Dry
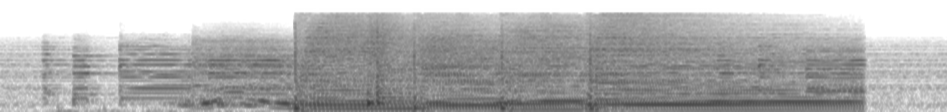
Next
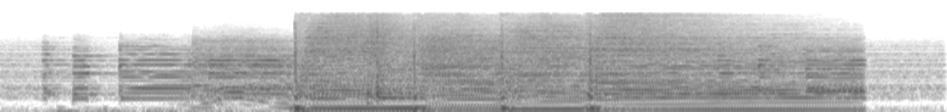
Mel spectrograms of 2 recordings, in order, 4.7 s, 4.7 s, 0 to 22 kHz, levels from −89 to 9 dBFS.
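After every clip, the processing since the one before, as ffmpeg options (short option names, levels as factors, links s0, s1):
-filter_complex "[0:a]firequalizer=gain_entry='entry(100,0);entry(160,-28);entry(280,-26);entry(410,1);entry(1200,-5)':delay=0.05:min_phase=1,asplit=2[s0][s1];[s1]acompressor=threshold=0.0282:ratio=6,volume=0.891[s2];[s0][s2]amix=inputs=2:normalize=0,volume=0.562"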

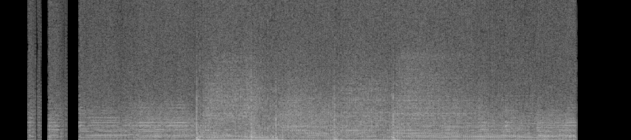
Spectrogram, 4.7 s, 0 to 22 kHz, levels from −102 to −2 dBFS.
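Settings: -af "aeval=exprs='max(val(0),0)':c=same,acrusher=bits=6:mix=0:aa=0.000001,volume=1.58"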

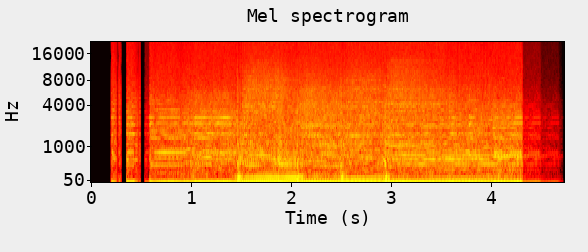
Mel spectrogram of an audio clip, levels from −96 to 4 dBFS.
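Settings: -af "asoftclip=type=tanh:threshold=0.0891,aecho=1:1:183|366|549:0.126|0.0516|0.0212,volume=2.51"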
